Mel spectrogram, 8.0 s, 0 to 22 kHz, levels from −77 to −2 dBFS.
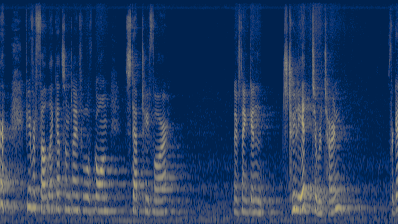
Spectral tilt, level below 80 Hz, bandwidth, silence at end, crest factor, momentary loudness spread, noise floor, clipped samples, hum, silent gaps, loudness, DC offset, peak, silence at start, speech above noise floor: -2 dB/octave; -60 dBFS; over 20 kHz; 0 s; 24 dB; 20 LU; -52 dBFS; under 0.1%; none; none; -29 LUFS; under 0.1%; -6 dBFS; 0 s; 23 dB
